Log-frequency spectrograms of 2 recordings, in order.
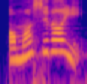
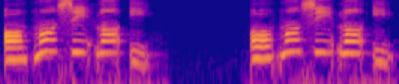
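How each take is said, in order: First: Said in the usual way. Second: 「おもしろい」第二到第四拍高，放慢; 拉长读おもしろい，最后一拍降低; 四调慢读. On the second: Shown as a demonstration. (「おもしろい」四调慢读) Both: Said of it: "这个单词应该读作".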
